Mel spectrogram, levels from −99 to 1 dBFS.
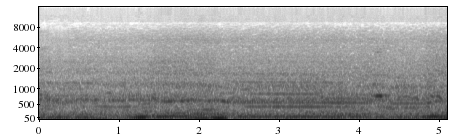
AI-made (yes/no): yes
